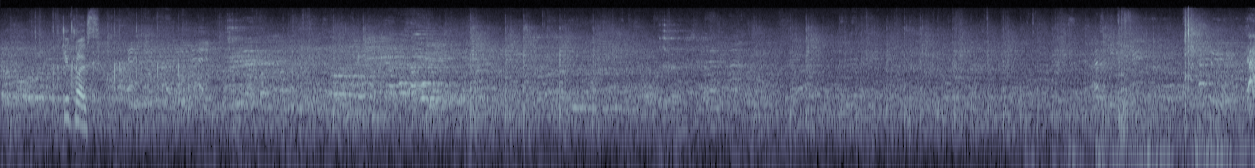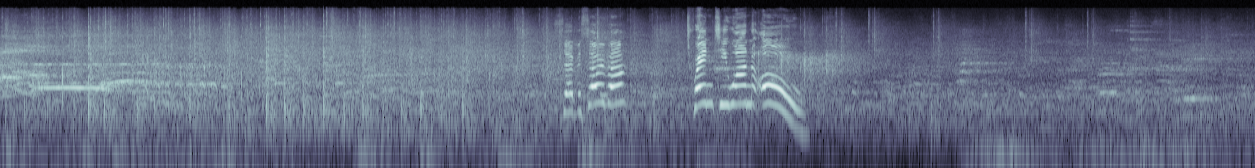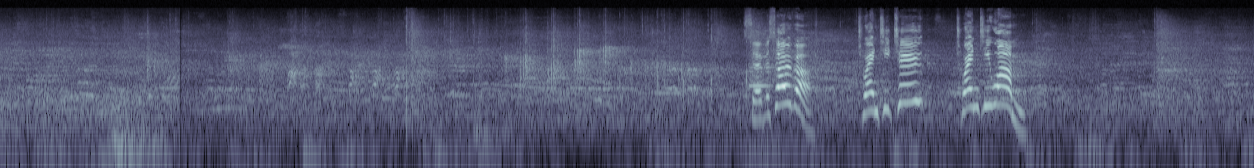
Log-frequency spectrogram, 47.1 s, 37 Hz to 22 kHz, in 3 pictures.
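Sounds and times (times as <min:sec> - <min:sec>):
crowd noise: 0:00.0 - 0:47.0
loud shouts: 0:15.6 - 0:20.8.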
